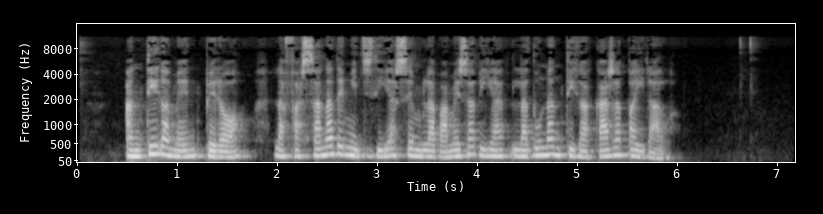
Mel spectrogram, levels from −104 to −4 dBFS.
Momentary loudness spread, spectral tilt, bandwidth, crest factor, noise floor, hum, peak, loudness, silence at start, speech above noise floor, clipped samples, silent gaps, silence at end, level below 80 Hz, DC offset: 8 LU; -5 dB/octave; 11.5 kHz; 18 dB; -74 dBFS; none; -6 dBFS; -24 LUFS; 0.5 s; 51 dB; under 0.1%; none; 1.2 s; -62 dBFS; under 0.1%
